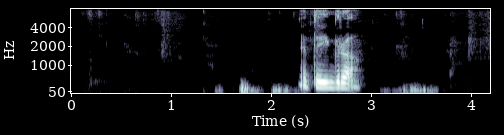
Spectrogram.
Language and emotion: Russian, neutral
